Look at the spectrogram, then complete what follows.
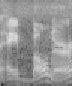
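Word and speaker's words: Boehner: San Francisco house Speaker John a boner and it's spelled b o e h n e r he's a republican of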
